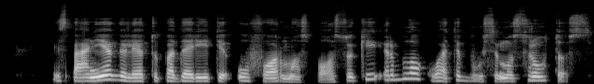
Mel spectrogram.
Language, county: Lithuanian, Šiauliai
